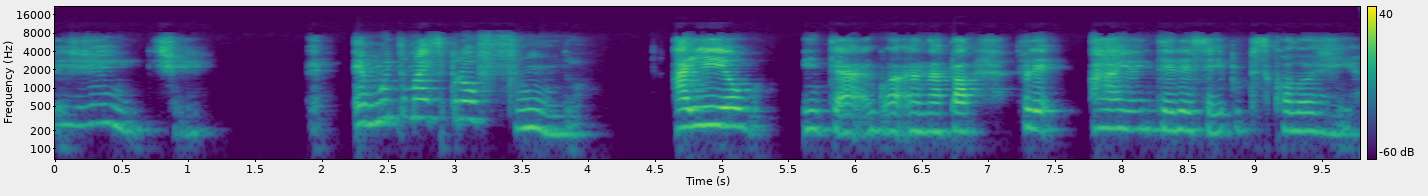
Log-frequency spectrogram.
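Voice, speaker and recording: A woman's fairly high voice at a very slow pace, with big swings in loudness and ordinary pitch variation. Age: 70s. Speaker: therapist. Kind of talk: book club discussion.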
